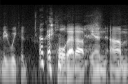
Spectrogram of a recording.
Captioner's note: laughs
